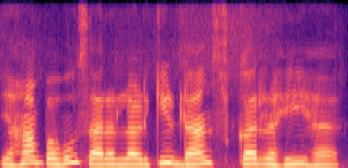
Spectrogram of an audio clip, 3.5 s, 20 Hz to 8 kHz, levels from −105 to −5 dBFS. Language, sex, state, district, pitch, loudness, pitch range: Hindi, female, Jharkhand, Palamu, 255 Hz, -14 LUFS, 245-275 Hz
